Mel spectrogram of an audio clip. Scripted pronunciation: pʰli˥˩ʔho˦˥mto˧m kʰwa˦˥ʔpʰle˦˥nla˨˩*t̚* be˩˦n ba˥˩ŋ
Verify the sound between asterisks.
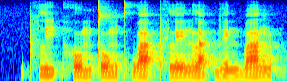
correct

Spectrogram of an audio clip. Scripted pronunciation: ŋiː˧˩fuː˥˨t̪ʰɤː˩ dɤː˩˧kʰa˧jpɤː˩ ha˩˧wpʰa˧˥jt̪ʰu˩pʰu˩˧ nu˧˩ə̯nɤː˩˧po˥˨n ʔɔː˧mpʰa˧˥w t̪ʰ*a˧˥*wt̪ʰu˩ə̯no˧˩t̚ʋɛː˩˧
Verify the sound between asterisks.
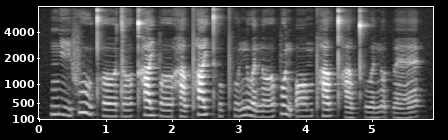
incorrect: a˩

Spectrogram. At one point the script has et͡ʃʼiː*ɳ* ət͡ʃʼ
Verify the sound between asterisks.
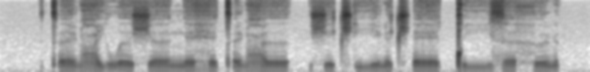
correct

